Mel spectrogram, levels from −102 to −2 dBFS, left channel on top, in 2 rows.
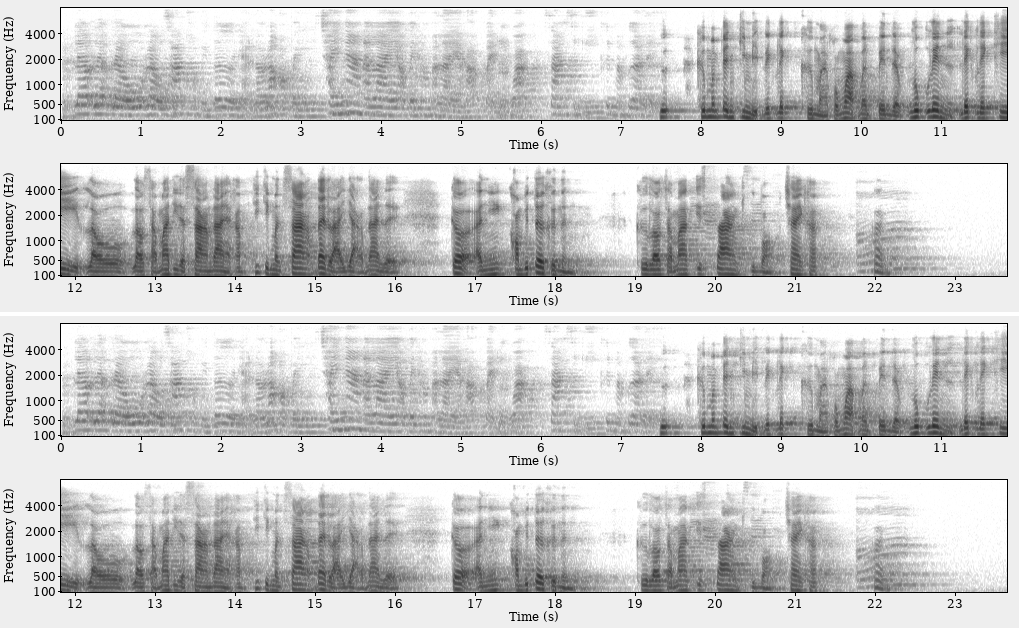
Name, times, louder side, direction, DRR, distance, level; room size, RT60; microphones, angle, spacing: voice 1, 0.1-5.8 6.1-7.5 13.0-14.3 15.1-15.9 17.2-17.9 19.4-20.8 21.7-22.4, left 1 dB, ahead, 3 dB, 6.6 m, -53 dB
voice 2, 7.9-16.0 16.3-18.3 19.0-21.3 22.0-22.2, left 3 dB, 70° left, 11 dB, 1.0 m, -31 dB
28.0 x 19.5 x 7.1 m, 1.2 s
head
